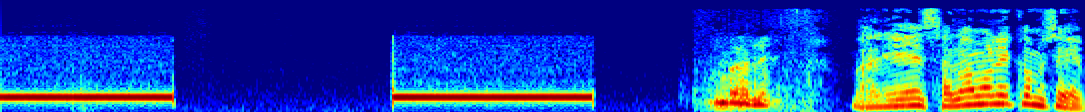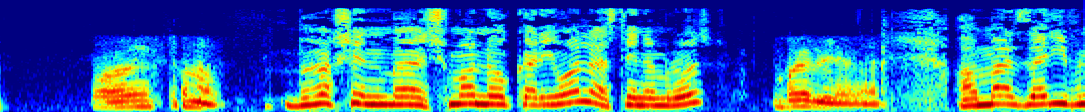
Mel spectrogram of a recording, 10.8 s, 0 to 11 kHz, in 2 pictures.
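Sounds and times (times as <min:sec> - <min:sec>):
telephone ringback tone before call is answered: 0:00.0 - 0:00.9, 0:02.0 - 0:03.0
speech: 0:03.6 - 0:10.8.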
